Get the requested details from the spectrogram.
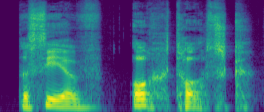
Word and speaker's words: Okhotsk: Okhotsk. We were like, we are so much closer to the Sea of Okhotsk.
